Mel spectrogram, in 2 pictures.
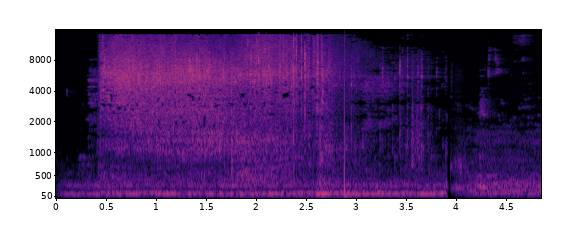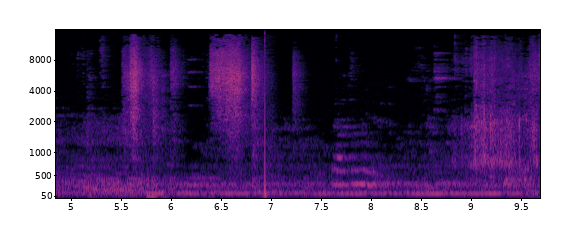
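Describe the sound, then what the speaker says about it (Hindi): Water is drained off cooked mash lentils (urad dal) in a home kitchen, a steady rushing pour that fades after a few seconds, followed by clinks, splashes and handling noises at close range. "अब मैं इसका पानी जो है वो निकाल लेती हूँ।"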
